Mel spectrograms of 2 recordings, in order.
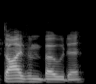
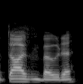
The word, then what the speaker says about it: Dijvenbode: I think Dirk van Dijvenbode, I think it's pronounced something along those lines. – Who's a Dweeb? Dijvenbode. – Dijvenbode. There you go. Dijvenbode.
